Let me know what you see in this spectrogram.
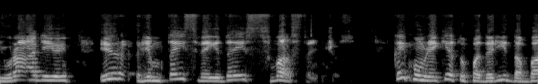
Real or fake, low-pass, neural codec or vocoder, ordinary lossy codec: real; 10.8 kHz; none; MP3, 64 kbps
